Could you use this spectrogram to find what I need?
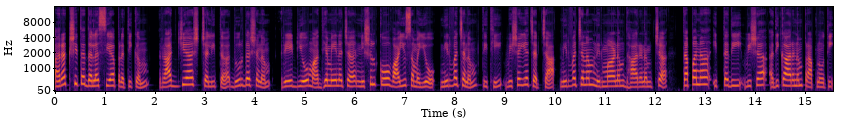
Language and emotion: Sanskrit, neutral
